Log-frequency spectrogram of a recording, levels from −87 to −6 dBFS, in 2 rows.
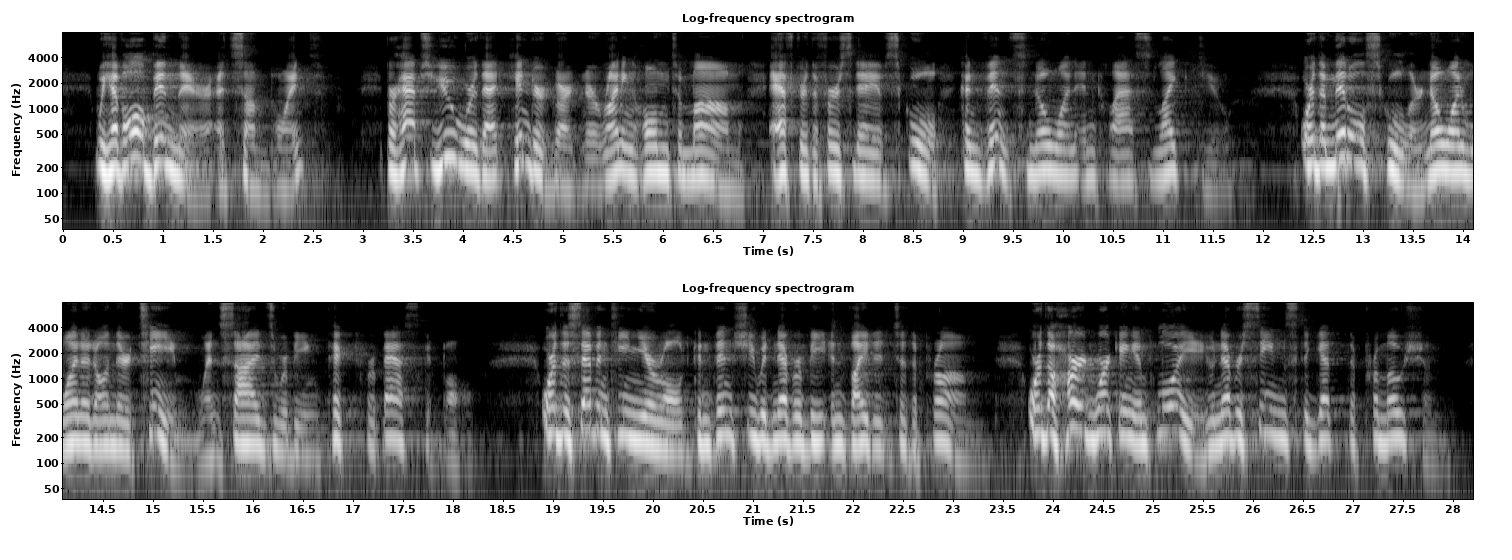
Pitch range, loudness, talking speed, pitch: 155-190 Hz, -24 LUFS, 150 wpm, 175 Hz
